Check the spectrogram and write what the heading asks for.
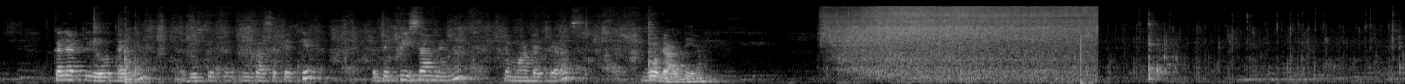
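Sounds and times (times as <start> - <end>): paste sizzling in hot oil: 8.2 - 11.0.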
